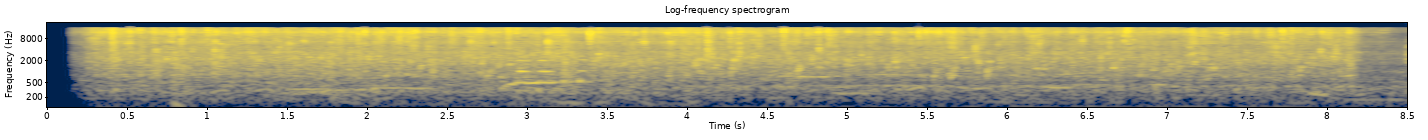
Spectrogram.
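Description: Rain falling into a shallow pool of water on a concrete terrace: a steady watery hiss of many small drops and trickling, with faint voices in the background.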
